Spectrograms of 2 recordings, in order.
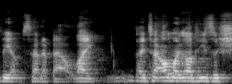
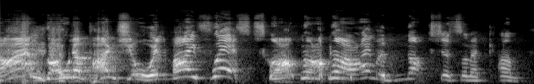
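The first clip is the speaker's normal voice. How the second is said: high, slow, drawn-out animated cartoon character voice; 9 semitones higher than usual. Acting out the Pac-Man from the animated cartoon: cartoon Pac-Man voice. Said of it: "that's what I want from my Pac-Man".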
